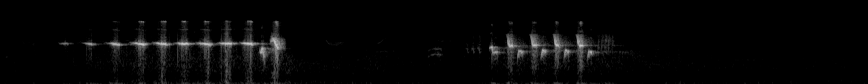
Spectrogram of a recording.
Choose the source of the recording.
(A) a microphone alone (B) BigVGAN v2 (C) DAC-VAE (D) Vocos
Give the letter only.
A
